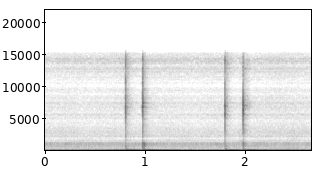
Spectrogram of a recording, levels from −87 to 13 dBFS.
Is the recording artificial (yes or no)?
yes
